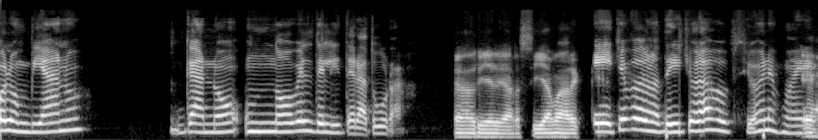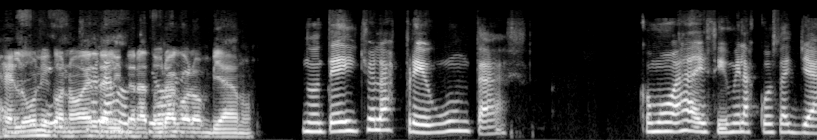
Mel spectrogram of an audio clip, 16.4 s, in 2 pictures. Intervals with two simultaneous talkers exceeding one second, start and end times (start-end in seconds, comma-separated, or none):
8.0-10.2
